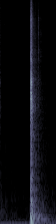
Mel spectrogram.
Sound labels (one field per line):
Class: cupboard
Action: closing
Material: glass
